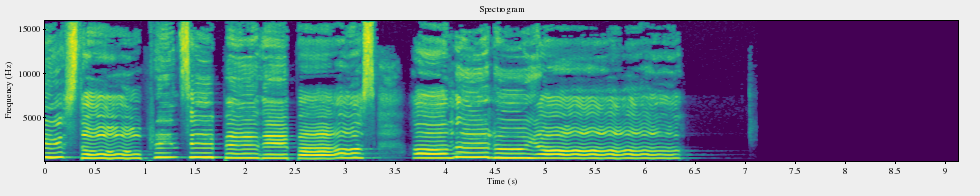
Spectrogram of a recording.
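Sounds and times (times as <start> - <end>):
soprano singing: 0.0 - 6.6.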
